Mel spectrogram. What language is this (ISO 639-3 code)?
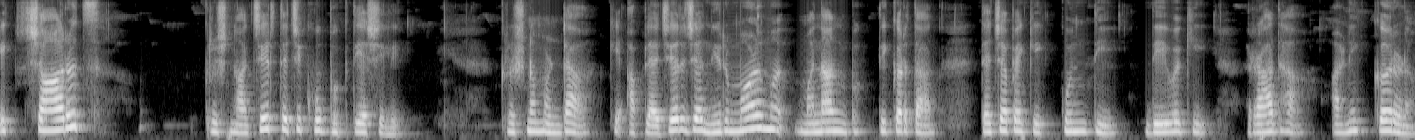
kok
